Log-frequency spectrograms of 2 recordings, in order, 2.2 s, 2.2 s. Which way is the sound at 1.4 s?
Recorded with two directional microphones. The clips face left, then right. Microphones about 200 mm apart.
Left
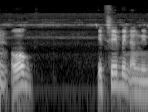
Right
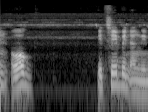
5° left (ahead or behind).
